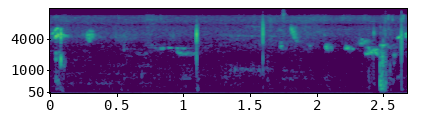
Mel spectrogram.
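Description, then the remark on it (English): Several birds chirp and tweet outside in a garden in the morning, quick high-pitched calls scattered over a soft background hiss, with a busier burst of chirping near the end. “Every time that's like your birds are like on fire.”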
